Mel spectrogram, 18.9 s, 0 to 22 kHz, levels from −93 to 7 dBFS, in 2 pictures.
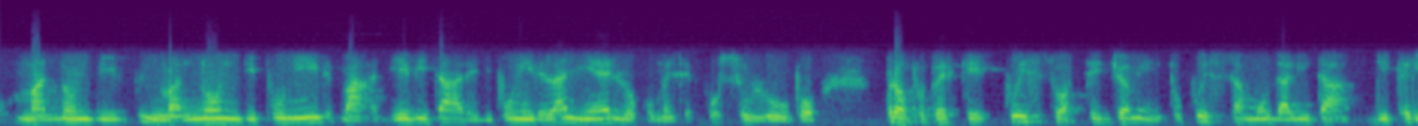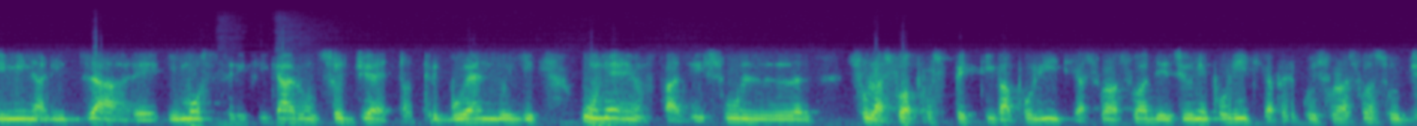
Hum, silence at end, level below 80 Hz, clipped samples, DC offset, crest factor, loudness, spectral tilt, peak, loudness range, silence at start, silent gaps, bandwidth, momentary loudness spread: none; 0 s; -48 dBFS; under 0.1%; under 0.1%; 14 dB; -17 LUFS; -9 dB/octave; -2 dBFS; 4 LU; 0.1 s; none; 4.2 kHz; 9 LU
